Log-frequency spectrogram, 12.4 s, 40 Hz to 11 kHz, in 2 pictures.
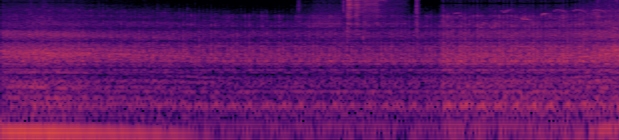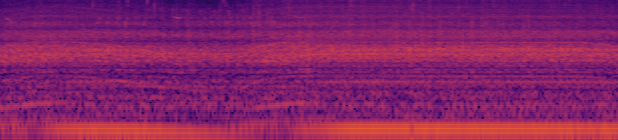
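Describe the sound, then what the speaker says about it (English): A steady, low tractor engine rumble from the video game Farming Simulator 17 idles on, its drone swelling slightly louder partway through and holding there, with no one speaking. "I must admit that tractor sounds are greatly improved."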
